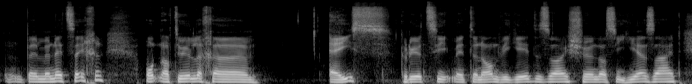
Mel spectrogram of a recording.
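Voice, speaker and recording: A young Swiss man streaming live in casual chat with a Swiss German accent, excitable and prone to loud outbursts. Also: moderate pace, no room sound. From Switzerland. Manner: excitable, bursts into loud high exclamations and laughter.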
